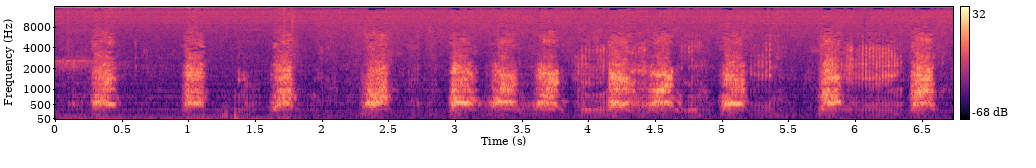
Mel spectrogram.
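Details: Laikas working with a labrador on a wild boar hunt bark in short, broadband bursts, about a dozen barks spaced irregularly, some in quick pairs and triplets, with faint background hiss.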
